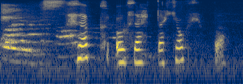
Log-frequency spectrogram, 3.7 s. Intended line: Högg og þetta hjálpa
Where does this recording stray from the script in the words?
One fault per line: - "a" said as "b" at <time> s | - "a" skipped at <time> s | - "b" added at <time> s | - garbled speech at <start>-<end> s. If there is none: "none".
none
